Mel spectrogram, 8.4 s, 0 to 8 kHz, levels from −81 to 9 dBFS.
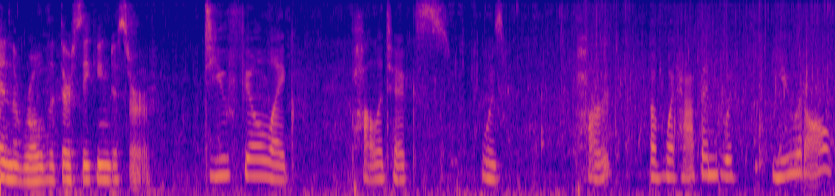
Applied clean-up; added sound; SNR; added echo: none; Writing + Gull, seagull / Waves, surf; 17 dB; none.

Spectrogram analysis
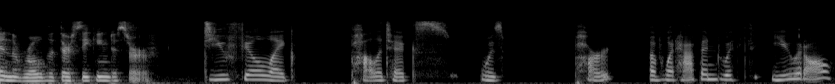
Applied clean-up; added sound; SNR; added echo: none; none; none; none.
